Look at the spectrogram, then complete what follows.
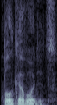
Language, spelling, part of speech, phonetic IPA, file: Russian, полководец, noun, [pəɫkɐˈvodʲɪt͡s], Ru-полководец.ogg
- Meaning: commander, military leader, warlord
